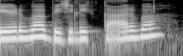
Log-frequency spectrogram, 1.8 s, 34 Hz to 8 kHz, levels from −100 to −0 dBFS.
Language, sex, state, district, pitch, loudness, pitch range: Bhojpuri, female, Uttar Pradesh, Gorakhpur, 195 Hz, -14 LUFS, 185-225 Hz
